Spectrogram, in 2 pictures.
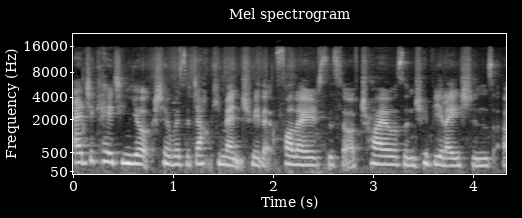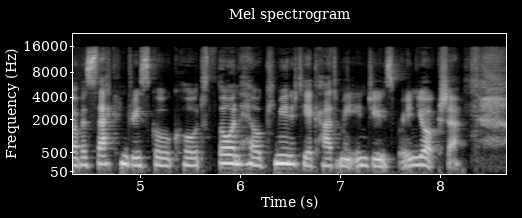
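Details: Adult woman speaking; normal fluent speech.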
